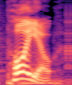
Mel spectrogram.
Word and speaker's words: pollo: He goes, what's in your polo burritos? We're like, Roy, it's pollo.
